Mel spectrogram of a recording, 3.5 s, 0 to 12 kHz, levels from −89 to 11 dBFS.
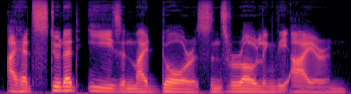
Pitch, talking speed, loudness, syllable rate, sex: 105 Hz, 205 wpm, -20 LUFS, 4.6 syllables/s, male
